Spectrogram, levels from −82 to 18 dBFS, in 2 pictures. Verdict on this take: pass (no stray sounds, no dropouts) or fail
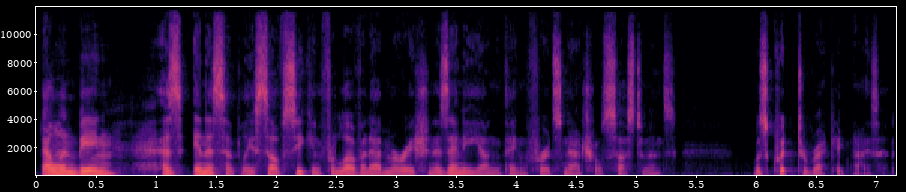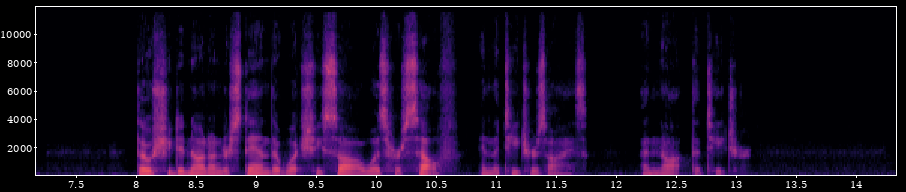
pass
